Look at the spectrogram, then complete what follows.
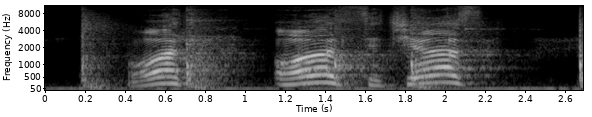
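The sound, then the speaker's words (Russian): A voice imitates hewing a wooden wedge with three drawn-out, sing-song vocal strokes that rise and fall in pitch, followed by a short sharp click at the end. “Ну, вот только клин обтешу.”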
